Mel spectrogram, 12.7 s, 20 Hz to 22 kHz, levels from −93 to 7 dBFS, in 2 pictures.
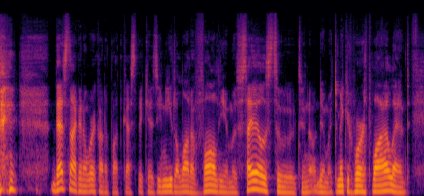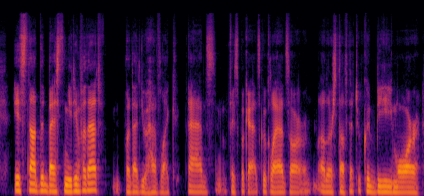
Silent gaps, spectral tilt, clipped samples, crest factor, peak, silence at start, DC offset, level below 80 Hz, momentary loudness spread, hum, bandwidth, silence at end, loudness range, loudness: none; -6 dB/octave; under 0.1%; 18 dB; -4 dBFS; 0 s; under 0.1%; -60 dBFS; 14 LU; none; 16.5 kHz; 0.1 s; 6 LU; -23 LUFS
